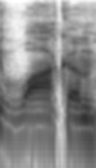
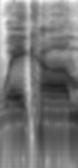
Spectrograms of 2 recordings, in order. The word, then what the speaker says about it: Wacom: It is technically Wacom, but we get Wacom, we get Wacom, Wacom, we get all kinds of different ones.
